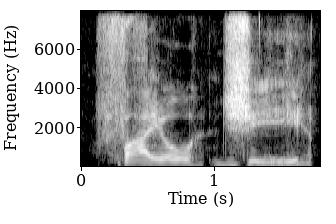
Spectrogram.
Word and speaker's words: Fileg: But you can follow me at File G, or how do you As I like to say, say Fileg. Fileg. It's spelled Fileg. F-I-L-E-G. Fileg.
